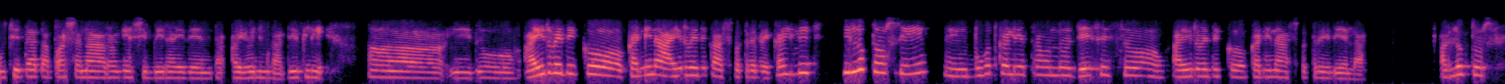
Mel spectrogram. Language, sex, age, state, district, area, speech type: Kannada, female, 45-60, Karnataka, Mysore, urban, conversation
